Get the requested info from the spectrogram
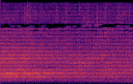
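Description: Live theatre audience laughing: a steady crowd noise that swells up just before and eases off slightly.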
